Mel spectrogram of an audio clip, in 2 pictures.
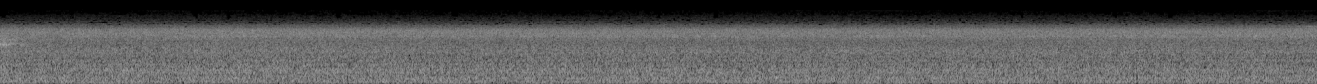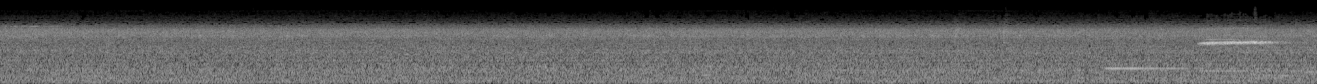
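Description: Steady rushing noise from a standing electric-hauled passenger train. Near the end comes a short, high whistle blast, a departure signal.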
